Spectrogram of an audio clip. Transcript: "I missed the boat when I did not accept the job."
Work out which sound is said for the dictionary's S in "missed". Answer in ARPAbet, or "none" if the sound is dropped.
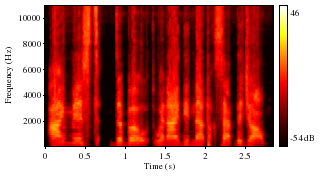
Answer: S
